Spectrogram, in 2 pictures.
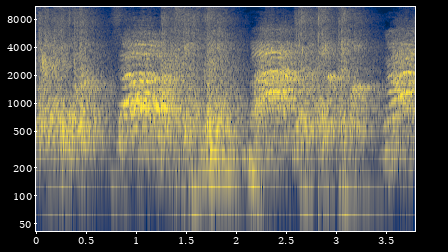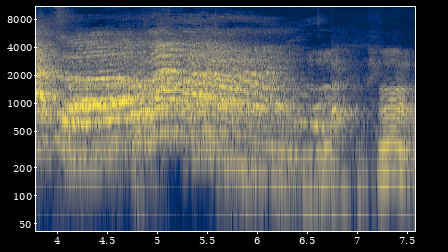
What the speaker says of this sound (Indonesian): Lanjut dengan tepuk semangat sekali.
